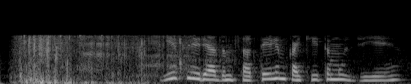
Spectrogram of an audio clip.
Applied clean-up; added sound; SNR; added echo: none; Crumpling, crinkling; 6 dB; none.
